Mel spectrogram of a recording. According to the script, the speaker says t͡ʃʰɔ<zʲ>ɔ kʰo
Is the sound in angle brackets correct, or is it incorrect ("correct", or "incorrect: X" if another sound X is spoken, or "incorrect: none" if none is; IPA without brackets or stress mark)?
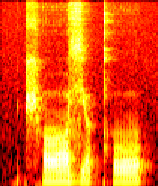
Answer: correct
